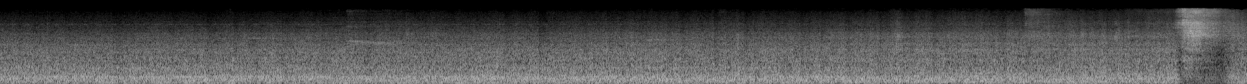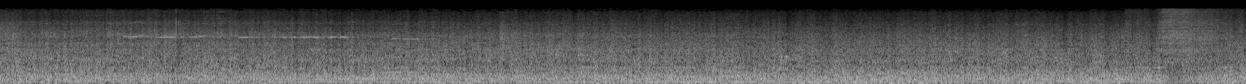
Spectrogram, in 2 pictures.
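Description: Freight train of fuel tank wagons hauled by a CC 206 diesel-electric locomotive rolling slowly past, a steady rumble of engine and steel wheels on rail with some wheel squeal. A brief, loud burst of noise comes about halfway through, as the locomotive draws level.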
